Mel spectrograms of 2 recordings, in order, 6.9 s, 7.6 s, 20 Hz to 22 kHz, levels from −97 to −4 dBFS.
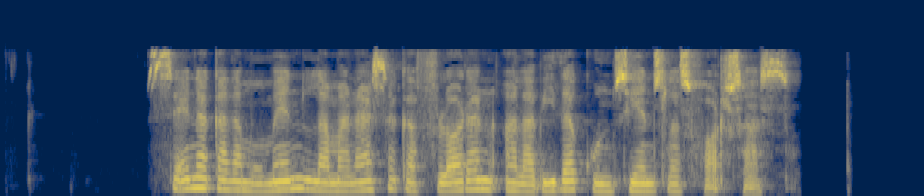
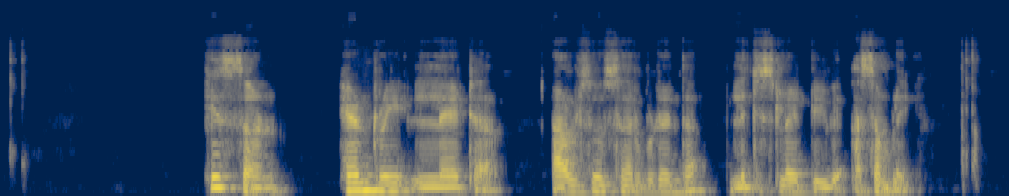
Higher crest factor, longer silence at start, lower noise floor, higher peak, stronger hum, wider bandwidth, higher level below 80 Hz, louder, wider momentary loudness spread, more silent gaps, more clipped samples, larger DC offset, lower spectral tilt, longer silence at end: about the same, 20 dB vs 20 dB; second, 1.1 s vs 1.55 s; about the same, -90 dBFS vs under -90 dBFS; about the same, 0 dBFS vs -2 dBFS; neither; second, 8 kHz vs 9.8 kHz; first, -64 dBFS vs -70 dBFS; first, -18 LUFS vs -22 LUFS; second, 7 LU vs 11 LU; neither; neither; neither; second, -2.5 dB/octave vs -5.5 dB/octave; first, 1 s vs 0.25 s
